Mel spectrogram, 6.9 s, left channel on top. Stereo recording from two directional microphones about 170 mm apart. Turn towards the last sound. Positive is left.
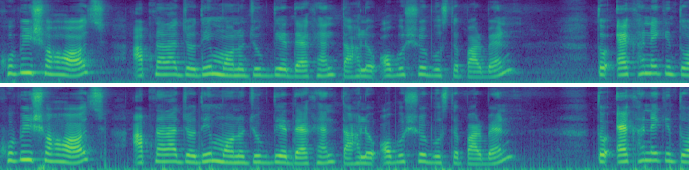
turn(degrees=-15)  # may be behind; listen again after turning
